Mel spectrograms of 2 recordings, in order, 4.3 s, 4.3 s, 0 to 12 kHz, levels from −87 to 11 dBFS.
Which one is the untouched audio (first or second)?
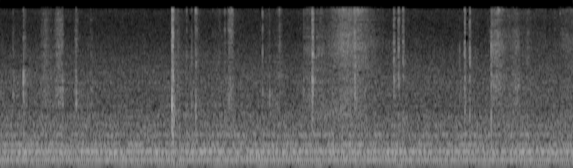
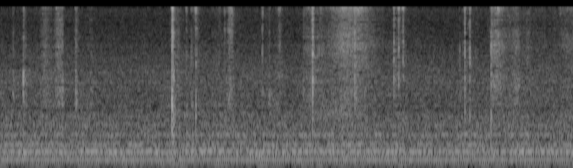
first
